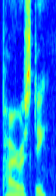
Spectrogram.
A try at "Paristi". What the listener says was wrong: I wouldn't go pie. Paristi.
